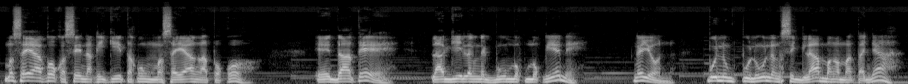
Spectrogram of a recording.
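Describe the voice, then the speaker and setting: A man acting a warm, grateful elderly grandfather in a Tagalog audio drama, over music. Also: mid-range voice, lively intonation, moderate pace, close to an everyday voice. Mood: grateful, teasing.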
